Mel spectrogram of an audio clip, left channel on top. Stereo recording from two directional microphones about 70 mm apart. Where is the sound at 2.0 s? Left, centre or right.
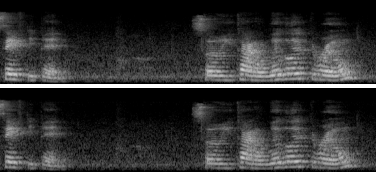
Centre.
